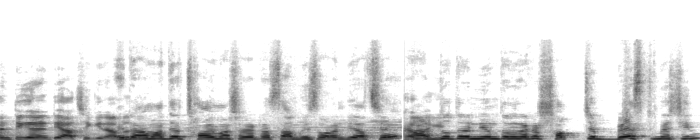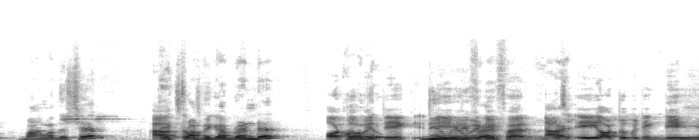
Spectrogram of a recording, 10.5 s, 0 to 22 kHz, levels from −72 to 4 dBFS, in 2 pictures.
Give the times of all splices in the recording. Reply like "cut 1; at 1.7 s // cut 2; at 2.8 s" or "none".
cut 1; at 3.0 s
